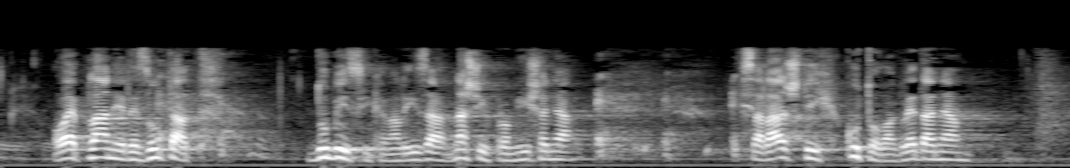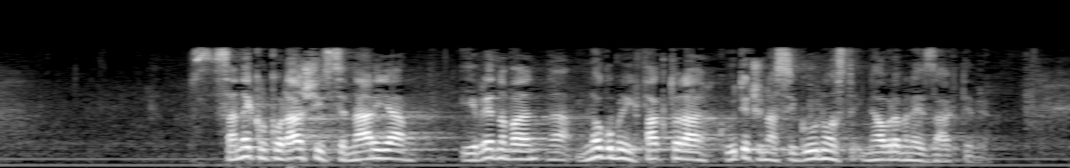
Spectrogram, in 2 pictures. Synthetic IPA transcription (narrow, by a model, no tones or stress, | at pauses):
o̞ʋajplˠaːnjeɾe̞zulˠt̪at̪ | d̪ubinskixanaliːzanaʃixpɾo̞miːʃʎaːɲa | saɾaːzt͡ʃi̥t̪ixkut̪o̞ʋaɡle̞d̪aːɲa | sane̞ko̞lʲiko̞ɾaːʃit̪ise̞naːɾijaiʋɾjed̪noanamno̞ɡoboɲixfakt̪o̞ɾako̞jut̪jet͡ʃunasiɡuːɾno̞st̪ḭnaobɾamenezaːxt̪ʲje̞ʋḛ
